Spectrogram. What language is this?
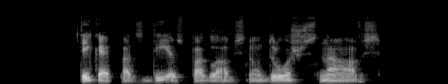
Latvian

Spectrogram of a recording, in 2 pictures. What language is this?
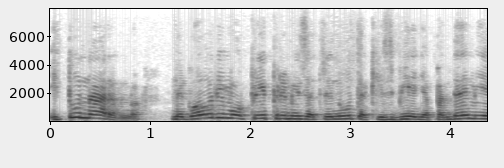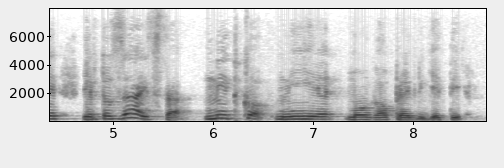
Croatian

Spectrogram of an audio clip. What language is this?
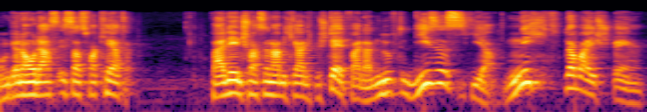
German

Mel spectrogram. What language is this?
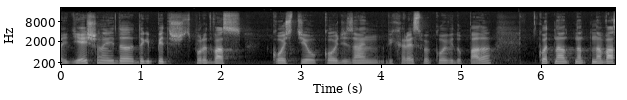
Bulgarian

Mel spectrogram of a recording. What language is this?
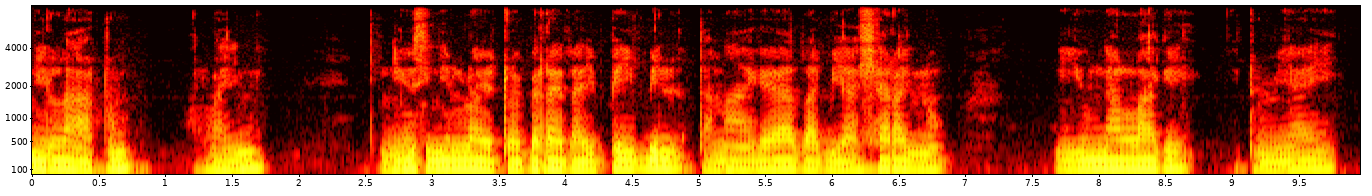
Masai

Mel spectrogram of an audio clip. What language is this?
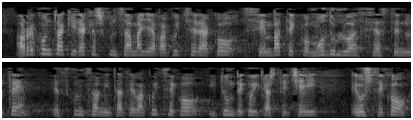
Basque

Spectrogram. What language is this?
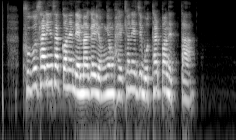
Korean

